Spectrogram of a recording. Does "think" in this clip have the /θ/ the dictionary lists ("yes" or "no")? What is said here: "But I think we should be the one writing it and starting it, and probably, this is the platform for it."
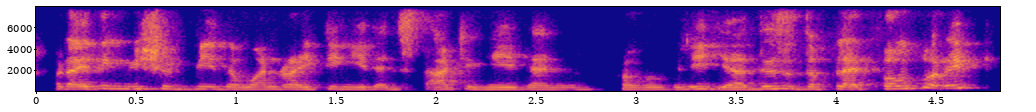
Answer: no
